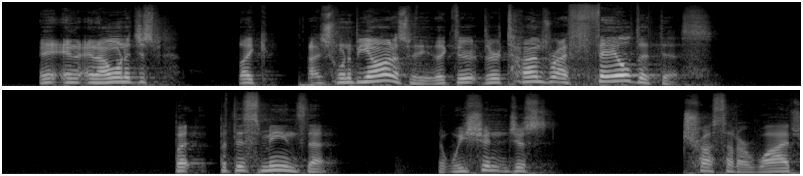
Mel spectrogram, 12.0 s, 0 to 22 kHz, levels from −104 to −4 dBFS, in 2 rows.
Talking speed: 195 wpm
